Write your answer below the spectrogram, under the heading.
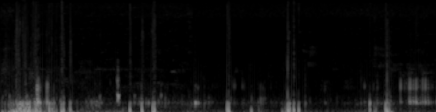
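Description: Low gurgling rumbles and bubbling pops from the belly after a meal, ordinary stomach growling.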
